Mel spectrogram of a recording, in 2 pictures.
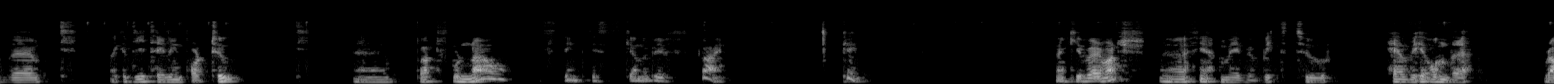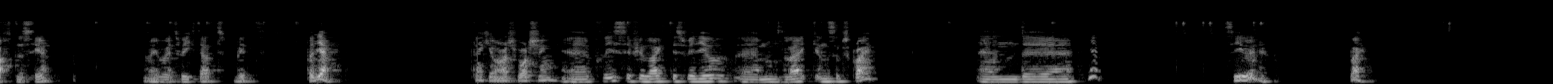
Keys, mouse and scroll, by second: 0.9 middle click, 1.6 middle click, 2.1 middle click, 3.1-7.1 drag, 7.7-9.4 drag, 10.3 click, 11.1 shift+click, 14.6 click, 16.5 shift+click, 17.2 click, 18.1 click, 21.8 click, 25.0-26.1 drag, 27.2 click, 27.6-28.4 drag.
